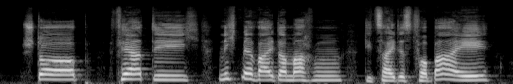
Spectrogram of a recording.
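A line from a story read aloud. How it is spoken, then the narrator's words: Calling out. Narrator (German): ruft Lilly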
